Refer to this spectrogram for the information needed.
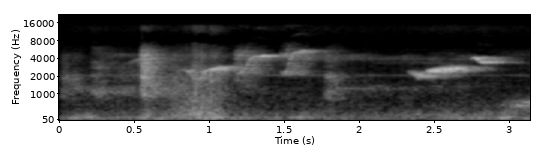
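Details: White-rumped shama song used as a lure to provoke other birds to sing: scattered clear whistled notes, some rising and some sliding, with short gaps between phrases and a faint steady tone behind.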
